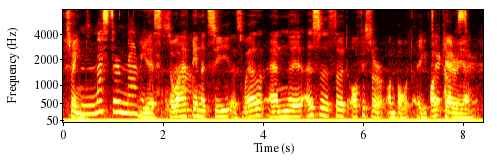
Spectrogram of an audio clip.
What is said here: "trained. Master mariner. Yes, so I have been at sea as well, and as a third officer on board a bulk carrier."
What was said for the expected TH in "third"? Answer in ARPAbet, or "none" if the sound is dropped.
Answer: TH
